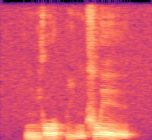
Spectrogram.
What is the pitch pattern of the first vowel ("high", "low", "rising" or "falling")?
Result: rising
